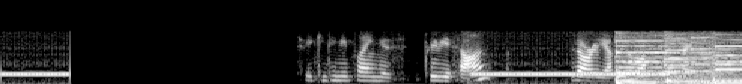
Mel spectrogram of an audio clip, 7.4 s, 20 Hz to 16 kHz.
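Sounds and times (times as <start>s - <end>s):
electronic phone ringback tone: 0.0s - 0.7s, 4.8s - 6.2s
speech: 3.0s - 5.0s, 5.7s - 7.3s.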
